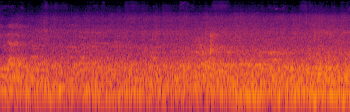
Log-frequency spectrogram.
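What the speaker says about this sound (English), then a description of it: "Time to get the tube." A London Underground tube train running with a steady, loud rumble throughout, broadband and continuous with no distinct pauses; a voice may be faintly present beneath the noise.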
